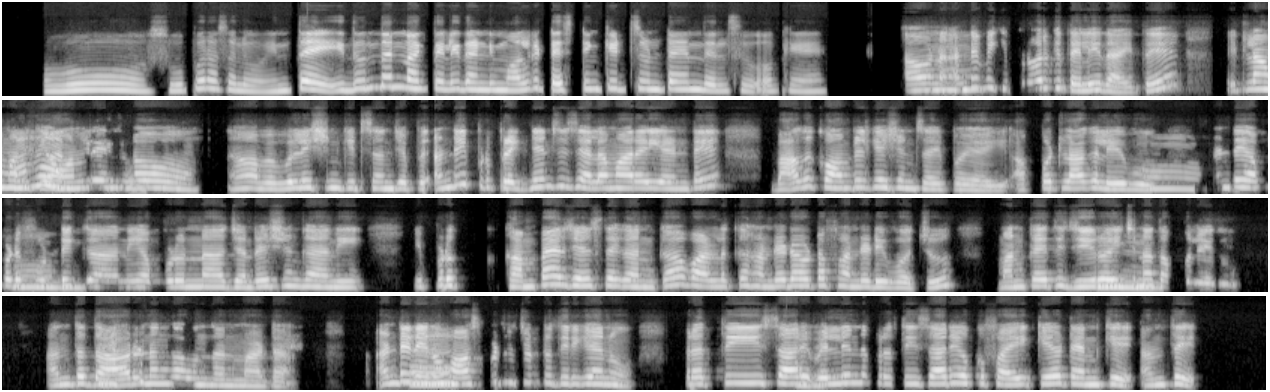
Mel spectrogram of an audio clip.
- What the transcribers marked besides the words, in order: in English: "టెస్టింగ్ కిట్స్"; other background noise; in English: "ఆన్‌లైన్‌లో"; in English: "వివోల్యూషన్ కిట్స్"; in English: "ప్రెగ్నెన్సీస్"; in English: "కాంప్లికేషన్స్"; distorted speech; in English: "ఫుడ్"; in English: "జనరేషన్"; in English: "కంపేర్"; in English: "హండ్రెడ్ ఔట్ ఆఫ్ హండ్రెడ్"; in English: "జీరో"; giggle; in English: "హాస్పిటల్"; in English: "ఫైవ్ కె, టెన్ కె"
- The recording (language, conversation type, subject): Telugu, podcast, పిల్లల కోసం తెర ముందు గడిపే సమయానికి సంబంధించిన నియమాలను మీరు ఎలా అమలు చేయగలరు?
